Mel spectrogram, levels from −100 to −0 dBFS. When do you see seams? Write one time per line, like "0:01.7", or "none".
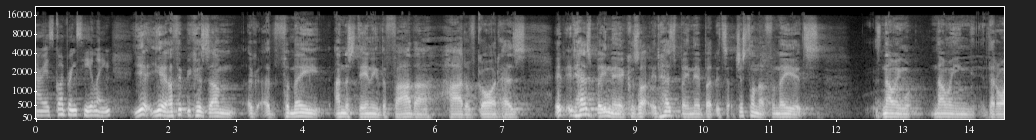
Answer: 0:01.4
